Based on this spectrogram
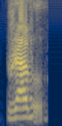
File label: "ravel", Indian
